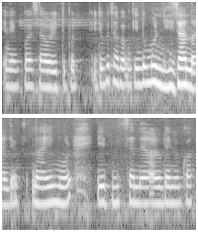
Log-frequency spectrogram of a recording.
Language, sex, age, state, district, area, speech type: Assamese, female, 18-30, Assam, Barpeta, rural, spontaneous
